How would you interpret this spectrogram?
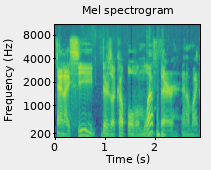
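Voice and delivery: normal talking voice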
